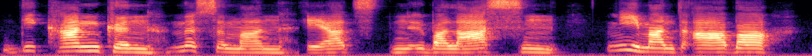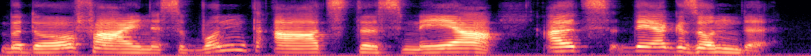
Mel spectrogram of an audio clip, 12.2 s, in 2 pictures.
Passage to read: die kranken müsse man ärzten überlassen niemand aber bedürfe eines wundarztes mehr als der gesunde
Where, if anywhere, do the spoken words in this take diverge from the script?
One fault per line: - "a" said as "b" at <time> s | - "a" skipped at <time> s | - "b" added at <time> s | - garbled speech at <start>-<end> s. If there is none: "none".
none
